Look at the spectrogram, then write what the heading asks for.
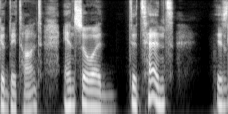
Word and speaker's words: détente: And a dant pronounced in the really American accented English that I've got.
